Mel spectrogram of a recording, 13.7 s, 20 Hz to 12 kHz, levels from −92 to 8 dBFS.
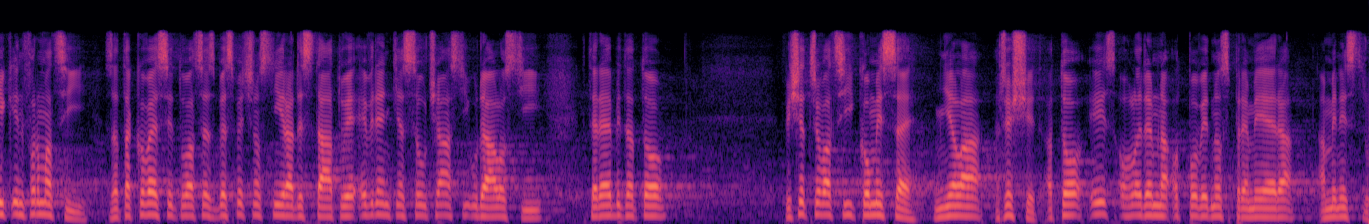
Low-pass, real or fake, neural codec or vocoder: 7.2 kHz; real; none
